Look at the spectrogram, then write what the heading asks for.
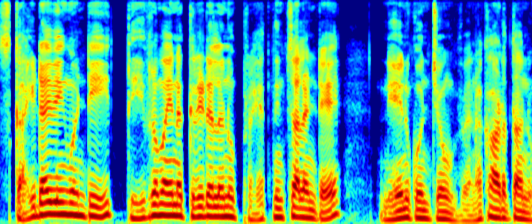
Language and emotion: Telugu, fearful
